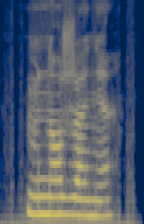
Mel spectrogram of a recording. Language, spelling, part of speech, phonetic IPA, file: Polish, mnożenie, noun, [mnɔˈʒɛ̃ɲɛ], Pl-mnożenie.ogg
